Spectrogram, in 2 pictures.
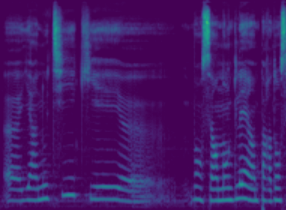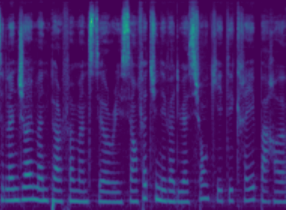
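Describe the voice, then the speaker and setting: A woman's voice: mid-range voice, fairly even intonation, brisk, warm tone. A woman speaking as a podcast guest, thoughtful and often restarting her phrases. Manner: reflective, restarts mid-phrase. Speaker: guest, evaluation coach. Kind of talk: conversational podcast interview. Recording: reverberant room with faint noise.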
